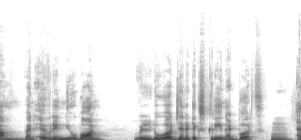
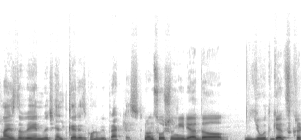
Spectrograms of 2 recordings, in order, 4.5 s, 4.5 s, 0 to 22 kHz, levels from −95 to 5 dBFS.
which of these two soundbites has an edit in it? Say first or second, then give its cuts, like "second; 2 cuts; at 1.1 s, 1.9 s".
second; 1 cut; at 2.2 s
